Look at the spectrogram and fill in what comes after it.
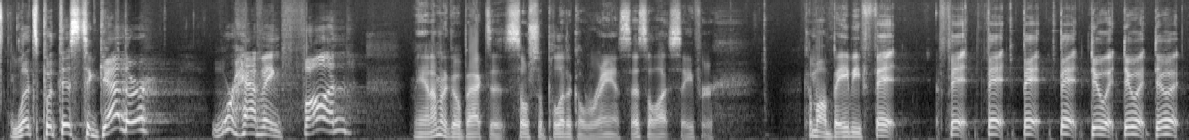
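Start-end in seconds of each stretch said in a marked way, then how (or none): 0.1-3.5 sarcastic. Real, not acted. Sarcastic after pain. 8.0-11.9 urging. Real, not acted. Urging the part to fit.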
